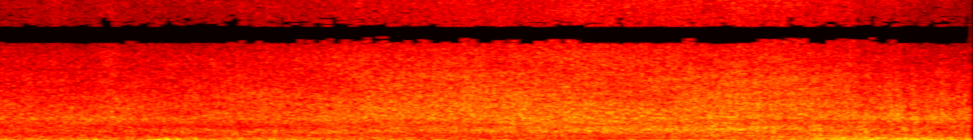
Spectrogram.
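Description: Car tyres hiss past on a wet road.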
